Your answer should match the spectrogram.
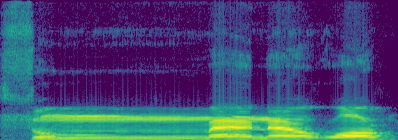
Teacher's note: ثم نظر، سا کو باریک کر کے پڑھیں گے اور سا کو آگے میم سے ملانا ہے، میم پر غنہ کیا جائے گا۔ نون کو بغیر کھینچے پڑھیں گے، را کو موٹا کر کے پڑھیں گے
